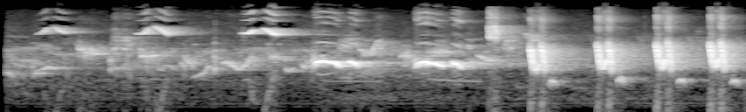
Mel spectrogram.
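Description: A common nightingale sings a rich, varied phrase: thin high whistles and liquid warbles, then a burst of harsh, rapid repeated notes about three per second.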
